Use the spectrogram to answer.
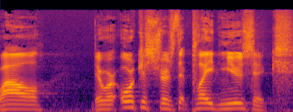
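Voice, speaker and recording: A man with a Georgia accent speaks at a moderate pace in a bright, sharp tone and a medium pitch. The recording is very clean, with a silent background. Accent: Southern American (Georgia). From US South, middle Georgia. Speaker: pastor. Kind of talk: sermon. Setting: church.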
